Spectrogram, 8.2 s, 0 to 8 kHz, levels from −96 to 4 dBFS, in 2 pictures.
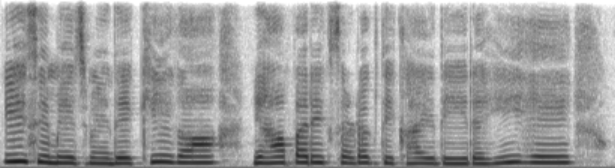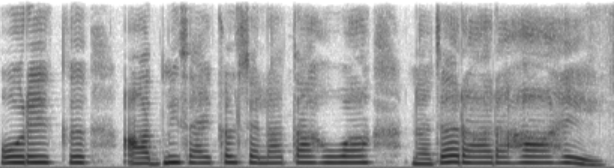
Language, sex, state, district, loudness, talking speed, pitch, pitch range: Hindi, female, Rajasthan, Jaipur, -18 LUFS, 160 wpm, 285 Hz, 270-295 Hz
